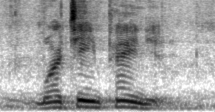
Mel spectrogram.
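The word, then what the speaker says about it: Martín Peña: canal to restore Cano, help me with the pronunciation. Martin Peña.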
